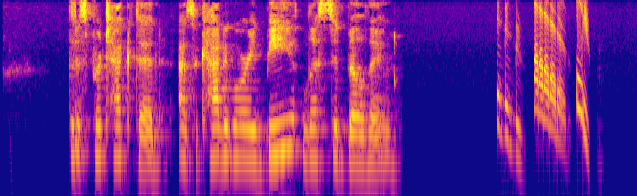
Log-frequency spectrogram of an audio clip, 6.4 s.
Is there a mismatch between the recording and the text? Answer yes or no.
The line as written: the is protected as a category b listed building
no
